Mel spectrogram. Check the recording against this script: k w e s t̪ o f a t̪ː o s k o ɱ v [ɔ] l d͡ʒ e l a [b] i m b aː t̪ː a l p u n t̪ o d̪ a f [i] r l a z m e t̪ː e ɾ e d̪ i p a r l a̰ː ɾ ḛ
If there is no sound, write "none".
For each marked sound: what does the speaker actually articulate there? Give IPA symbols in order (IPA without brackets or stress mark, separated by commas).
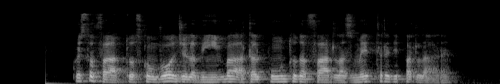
ɔ, b, a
